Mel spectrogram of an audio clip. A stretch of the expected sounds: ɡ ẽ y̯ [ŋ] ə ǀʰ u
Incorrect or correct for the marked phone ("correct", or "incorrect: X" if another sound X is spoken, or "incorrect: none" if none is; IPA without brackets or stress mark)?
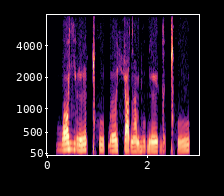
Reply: incorrect: ɡ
